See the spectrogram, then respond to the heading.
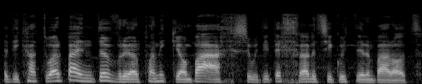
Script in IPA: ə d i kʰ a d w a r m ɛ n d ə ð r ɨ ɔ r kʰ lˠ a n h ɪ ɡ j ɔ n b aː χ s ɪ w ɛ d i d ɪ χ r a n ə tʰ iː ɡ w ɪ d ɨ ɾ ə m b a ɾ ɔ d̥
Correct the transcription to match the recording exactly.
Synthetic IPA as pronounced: ə d i kʰ a d w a r b ɛ n d ə v r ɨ ɔ r pʰ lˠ a n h ɪ ɡ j ɔ n b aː χ s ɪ w ɛ d i d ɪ χ r a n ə tʰ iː ɡ w ɪ d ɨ ɾ ə n b a ɾ ɔ d̥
